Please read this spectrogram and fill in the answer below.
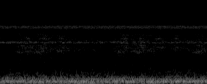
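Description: Faint, steady low rumble of outdoor background noise, with no distinct sound standing out.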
